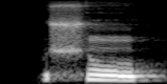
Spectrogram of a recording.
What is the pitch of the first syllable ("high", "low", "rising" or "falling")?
low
